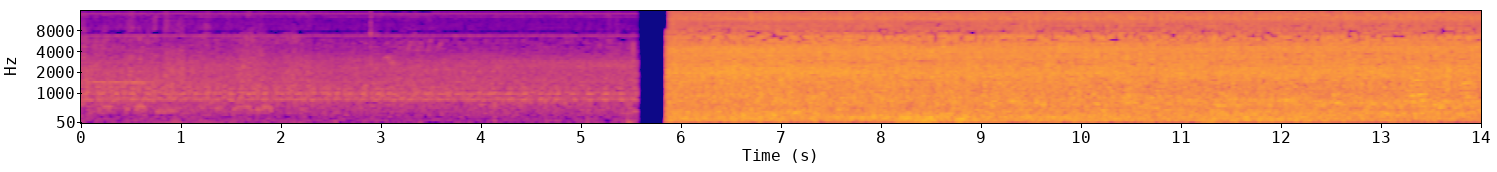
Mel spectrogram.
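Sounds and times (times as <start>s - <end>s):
heavy rain and rushing water: 5.9s - 14.0s.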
